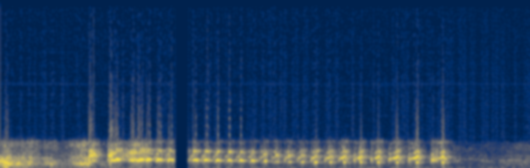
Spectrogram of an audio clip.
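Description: Rooster crowing: one held note, then a long stuttering run of quick pulsed notes, about five a second, ending near the end. The crow is strangled-sounding enough that the uploader jokes it has choked and needs throat surgery. It is heard as playback with the high end cut off.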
